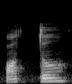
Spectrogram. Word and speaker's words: পদ্ম: তার দ্বিতীয় উচ্চারণ হয়, যেমন পদ্ম, আত্মীয় ইত্যাদি। এখানে দয়ের দ্বিত্ব উচ্চারণ আর তয়ের দ্বিত্ব উচ্চারণ হচ্ছে, আর উচ্চারণও কিছুটা নাসিক্য হচ্ছে।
